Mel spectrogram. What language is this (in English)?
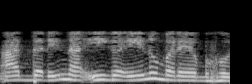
Kannada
